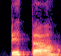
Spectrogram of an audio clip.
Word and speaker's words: pitta: Then when it comes to pitta, Pitta, we pronounce it pitta in the West.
